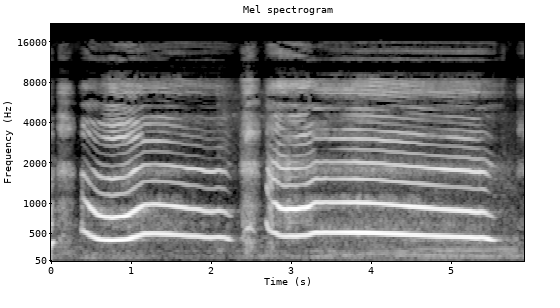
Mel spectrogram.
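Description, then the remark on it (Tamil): A voice imitates an elephant wailing with two long, loud, sustained moaning cries, the first rising then holding steady, then a brief pause before a second drawn-out wail. No other talk. “அப்படின்னு அழுதுச்சா ஓ ஓ அப்படின்னு கத்துச்சா சுற்றி இருந்தவங்கெல்லாம் ஒரு வேளை யானைக்கு வலி அதிகமாகிடுச்சோன்னு நினச்சி ரொம்ப வேதனைப்பட்டாங்கண்ணா”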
